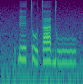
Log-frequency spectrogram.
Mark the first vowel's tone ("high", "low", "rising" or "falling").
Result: high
